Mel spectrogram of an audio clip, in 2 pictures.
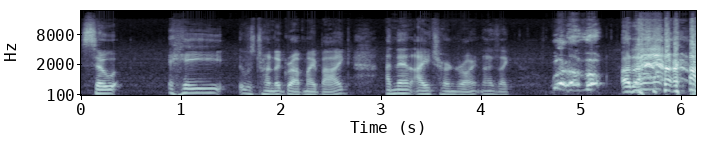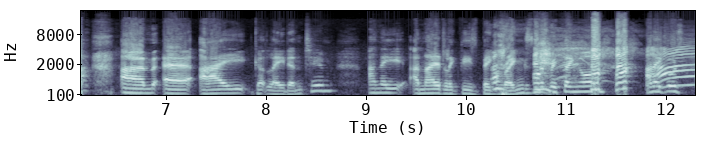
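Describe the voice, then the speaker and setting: With a Northern Irish accent, a man speaks at a fairly high pitch in a bright, sharp tone. His pitch swings very widely and his loudness rises and falls sharply. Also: moderate pace. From Northern Ireland, Bangor (Co. Down). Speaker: drag queen and broadcaster. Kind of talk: casual chat.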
